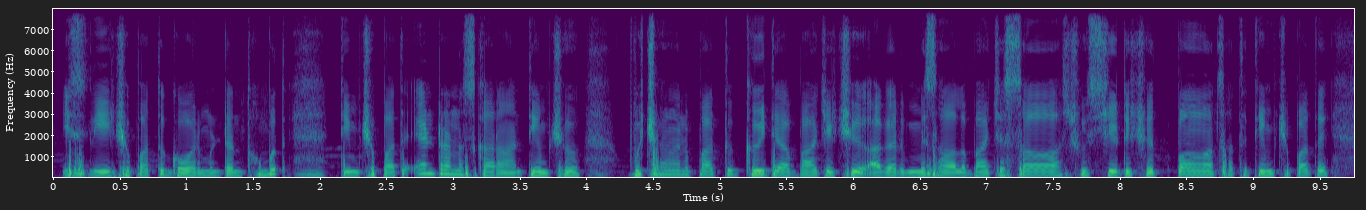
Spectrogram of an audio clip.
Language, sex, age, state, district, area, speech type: Kashmiri, male, 30-45, Jammu and Kashmir, Srinagar, urban, spontaneous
